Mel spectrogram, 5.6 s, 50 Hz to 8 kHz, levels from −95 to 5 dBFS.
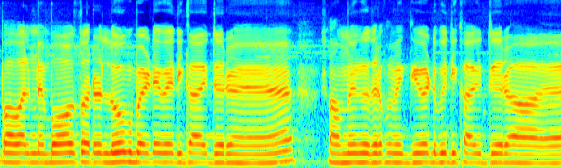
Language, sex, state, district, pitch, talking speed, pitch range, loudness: Hindi, male, Jharkhand, Garhwa, 160 Hz, 225 wpm, 155-160 Hz, -14 LUFS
